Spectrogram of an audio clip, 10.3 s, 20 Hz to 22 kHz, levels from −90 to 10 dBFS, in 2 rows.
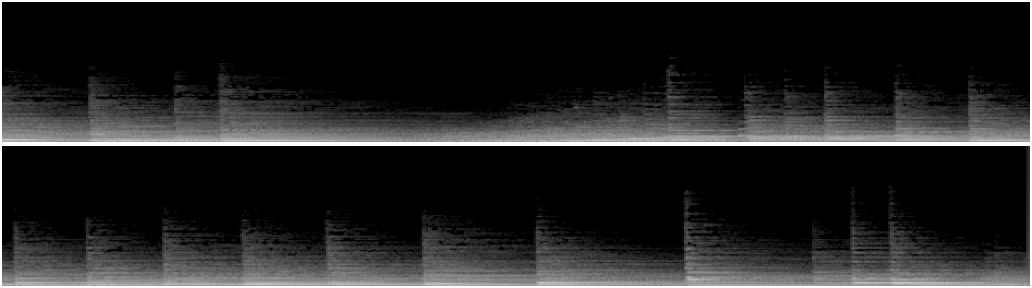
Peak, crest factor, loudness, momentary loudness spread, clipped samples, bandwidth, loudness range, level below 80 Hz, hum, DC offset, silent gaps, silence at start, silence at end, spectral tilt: -8 dBFS; 14 dB; -23 LUFS; 8 LU; under 0.1%; 8.2 kHz; 2 LU; -50 dBFS; none; under 0.1%; none; 0 s; 0 s; -7.5 dB/octave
